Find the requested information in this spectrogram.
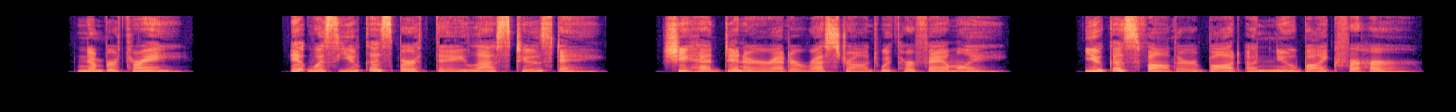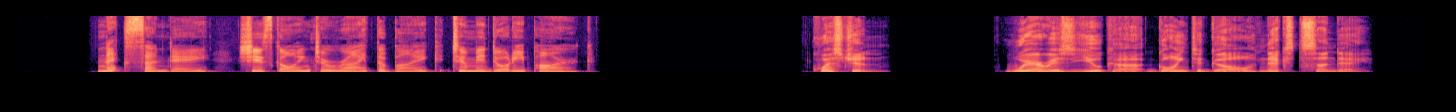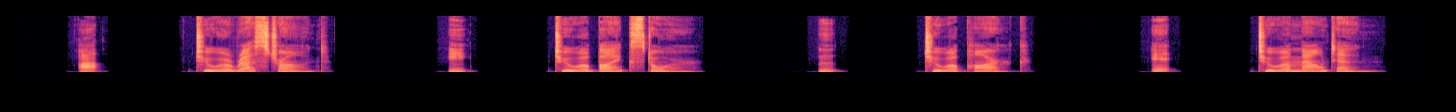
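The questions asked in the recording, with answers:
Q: Where is Yuka going to go next Sunday?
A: う: To a park.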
